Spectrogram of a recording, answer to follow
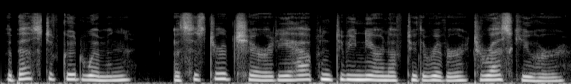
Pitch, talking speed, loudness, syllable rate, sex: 200 Hz, 190 wpm, -14 LUFS, 5.6 syllables/s, female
